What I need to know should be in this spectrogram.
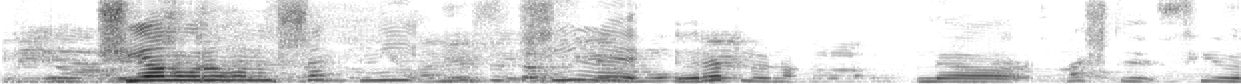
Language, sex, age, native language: Icelandic, male, 11, Icelandic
